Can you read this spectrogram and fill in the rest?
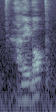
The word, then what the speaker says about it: Hale-Bopp: Hale-Bopp. – Hale-Bopp, is that how it's pronounced? – I prefer Hale-Bopp.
